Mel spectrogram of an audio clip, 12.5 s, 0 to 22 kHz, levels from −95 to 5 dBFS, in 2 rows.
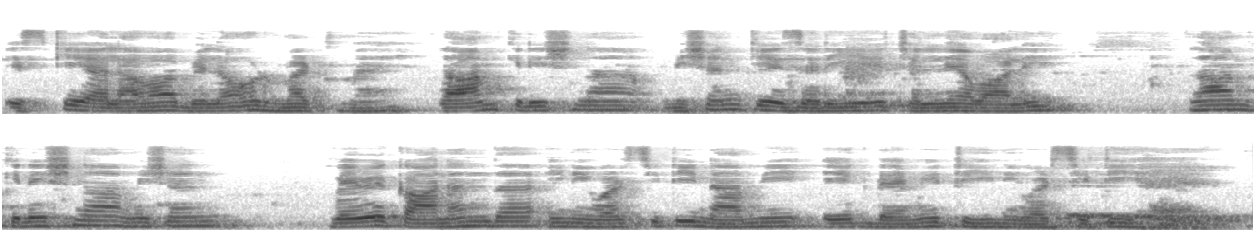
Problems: constant background noise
